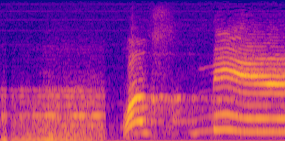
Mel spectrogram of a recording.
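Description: A male Quran reciter's voice in melodic tajweed recitation. A low held note ends a little under a second in, and after a brief break the voice leaps to a high, rising and then held note.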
